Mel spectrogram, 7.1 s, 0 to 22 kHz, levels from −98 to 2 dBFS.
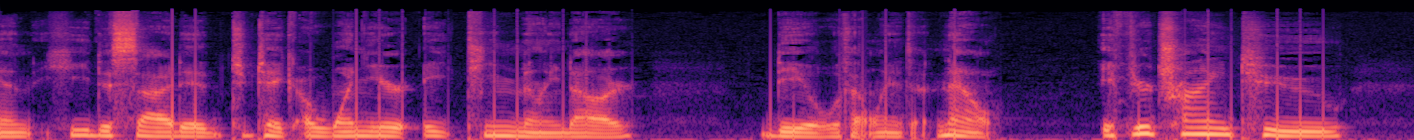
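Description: From 0.86 s to 6.96 s, something repeatedly stalls the USB link or audio driver every 0.115 s, producing periodic USB or driver dropouts. At each stall, roughly 10 ms of audio is skipped outright rather than padded with silence, so the speech jumps forward around fifty times. Each splice leaves a small discontinuity, heard as a steady train of ticks, close to nine per second, riding on the speech wherever there is signal.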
